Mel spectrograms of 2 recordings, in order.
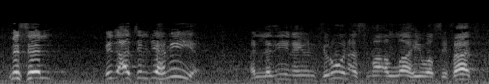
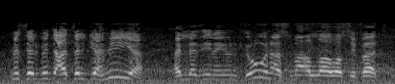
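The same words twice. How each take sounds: Both takes have the same delivery.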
